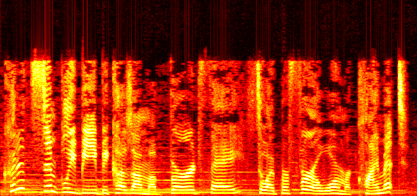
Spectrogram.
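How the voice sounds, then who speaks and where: A woman's voice: high voice, animated, moderate pace, faint music behind. A woman playing an earnest, bookish young fae naturalist who tells her story in an articulate, thoughtful way, as video game dialogue. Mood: wistful.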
